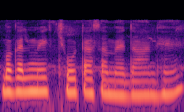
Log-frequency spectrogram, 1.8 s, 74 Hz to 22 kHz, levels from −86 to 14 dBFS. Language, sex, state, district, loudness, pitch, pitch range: Hindi, female, Uttar Pradesh, Lucknow, -17 LUFS, 200 Hz, 185-215 Hz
